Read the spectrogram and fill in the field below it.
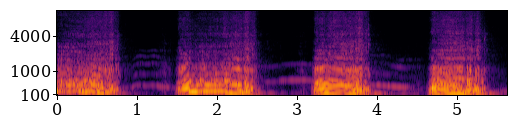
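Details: Thunderous lion roaring: four strong, deep bellowing bursts about every one and a half seconds, each harmonic-rich and sliding slightly downward, with faint tonal sounds in the gaps.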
